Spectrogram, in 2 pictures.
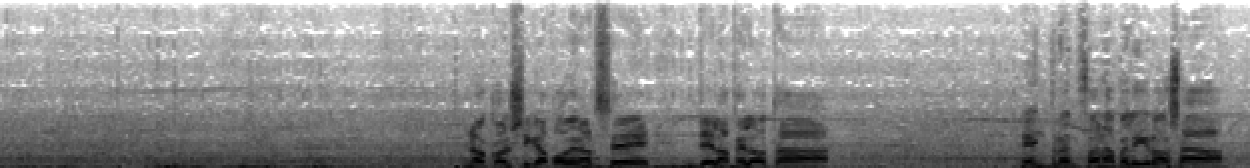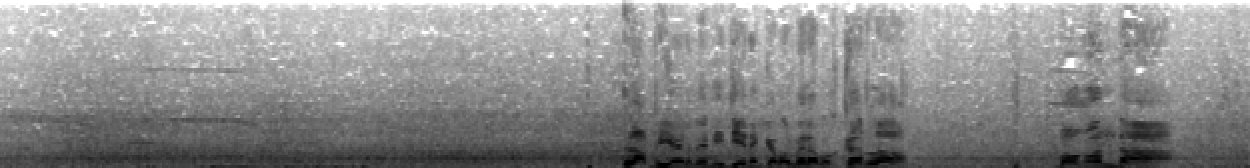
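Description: A large stadium crowd murmurs and roars steadily in the background.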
